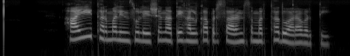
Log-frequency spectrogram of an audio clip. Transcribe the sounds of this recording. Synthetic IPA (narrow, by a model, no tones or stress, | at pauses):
haːit̪ʰəɾməlinsuleɕənət̪eɦəlkapɾəsaɾəɳsəməɾt̪ʰad̪ʋaɾaʋəɾt̪iː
